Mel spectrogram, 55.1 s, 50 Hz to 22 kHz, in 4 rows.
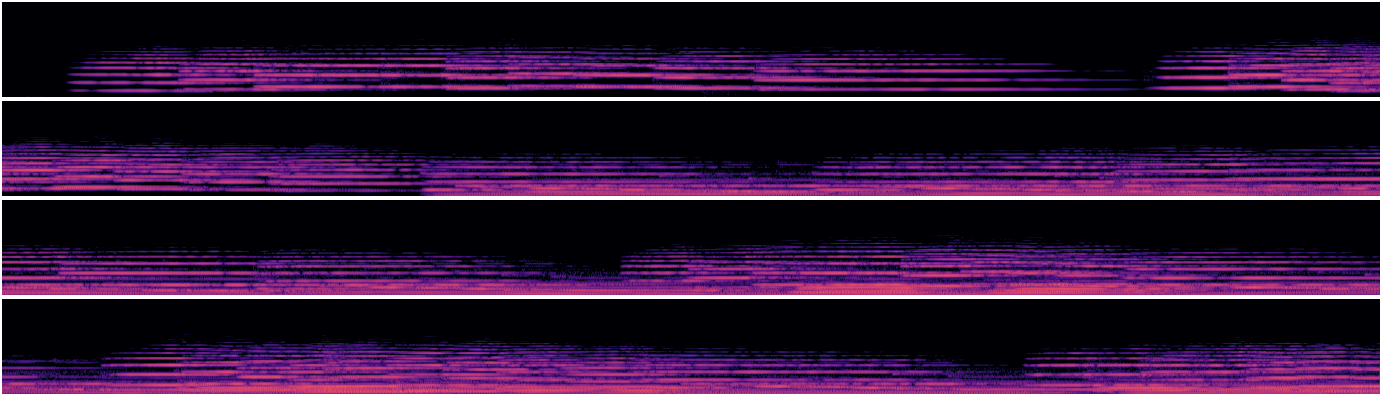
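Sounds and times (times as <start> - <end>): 
trumpet playing a hymn: 0.7 - 10.7, 11.6 - 55.1
organ playing a hymn: 18.0 - 55.1.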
